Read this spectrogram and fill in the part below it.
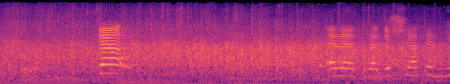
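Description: A young boy speaks hesitantly into a microphone.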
